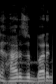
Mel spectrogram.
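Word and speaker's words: Herzberg: इसमें हर्ज़बर्ग लिखा हुआ है, यहाँ पे UPSC सिलेबस में भी ऐसे ही लिखा हुआ था, लेकिन हर्ज़बर्ग है ये, इसको प्रोनाउंस हर्ज़बर्ग करते हैं।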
